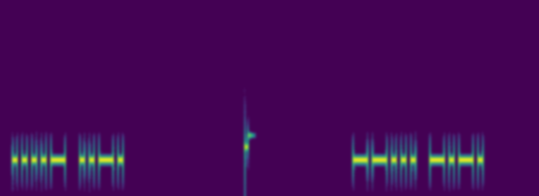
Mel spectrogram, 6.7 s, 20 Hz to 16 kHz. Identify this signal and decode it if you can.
Morse code, heard as a keyed tone, about 20 wpm, 700 Hz. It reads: 4 F 7 C
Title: Two Letter-Number Combinations - 20wpm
